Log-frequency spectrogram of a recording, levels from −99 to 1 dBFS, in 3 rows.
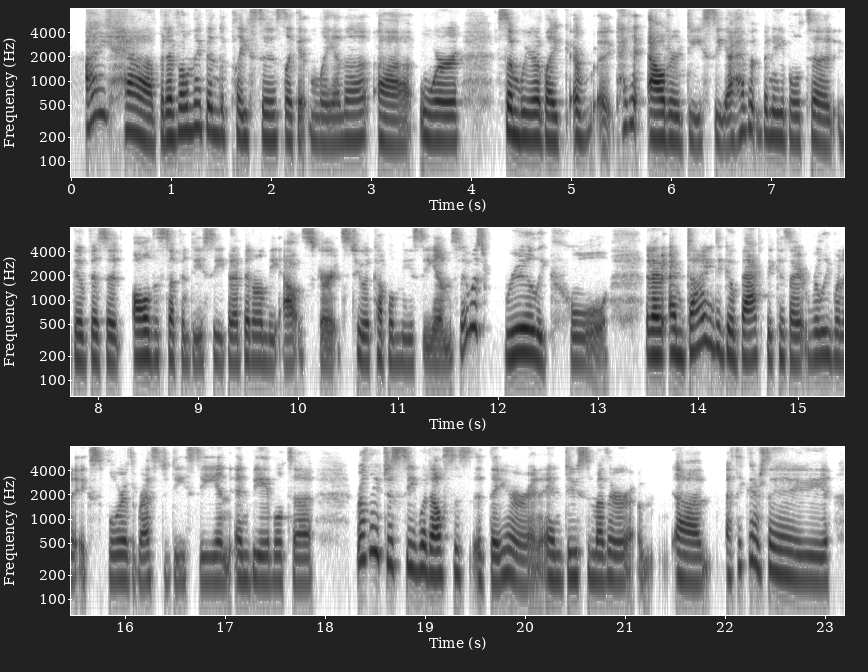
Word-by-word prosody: I 385 +2 +2
have, 205 -8 +4
but 195 - +1
I've 200 - +5
only 235 +3 +3
been 240 -3 +1
to 215 - -3
places 195 -1 -3
like 185 -2 -1
Atlanta, 180 +2 -3
uh, 170 -3 +2
or 185 -2 +3 0.3
somewhere 200 -4 +4
like, 180 -1 +2
er 200 0 0 0.3
kinda 275 +2 -3
outer 195 -2 +8
DC. 175 -1 -7
I - - +3
haven't 235 -1 -4
been 215 - -3
able 190 -2 -1
to 175 -3 -1
go 180 0 +2
visit 175 -1 -1
all 195 +1 +8
the 185 -1 -6
stuff 190 -1 -3
in 175 - -7
DC, 175 +1 -8
but 170 - 0
I've 170 - -4
been 185 -1 0
on 175 -1 -1
the 165 - -8
outskirts - - -3
to 195 -6 -3
a 170 - 0
couple 180 0 -3
museums. 85 - -6
It - - -1
was 460 +1 +1 0.2
really 205 -3 +5 0.2
cool, 175 0 -4 0.3
and 205 - +3
I 205 0 +9
I'm 215 -2 +3
dying 260 +6 +2
to 240 - -2
go 205 -2 +1
back 190 +1 +3
because 185 0 -6
I 175 -1 +1
really 195 +2 -2
wanna 185 -2 -3
explore 180 +1 -4
the 175 - -16
rest 175 +1 -5
of 175 - -20
DC 170 0 -8
and 170 - -4
and 180 -1 -2
be 180 -1 -2
able 175 0 -3
to 165 -1 -2 0.5
really 365 +4 +2
just 270 -2 -3
see 250 -4 -1
what 230 -1 +2
else 205 0 +4
is, 205 -1 -7
eh - - -5
there 175 -1 0
and 155 - -5
and 180 -1 -1
do 190 - -1
some 190 -1 -5
other, 175 0 -1
um - - -13 0.3
uh, 170 -3 +2 0.2
I 205 - -5
think 250 +6 -11
there's 265 -6 -2
a 180 -5 -1
190 Hz, 215 wpm, -23 LUFS, 175-205 Hz, 0.5 s, I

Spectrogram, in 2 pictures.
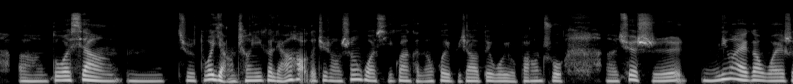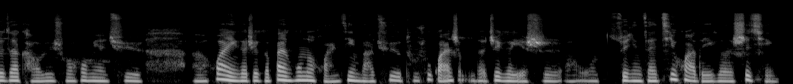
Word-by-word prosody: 呃， 150 -1 -2
多 195 +2 +4
向 175 -6 +4
嗯， 150 -1 -4
就 180 - -4
是 - - 0
多 210 +7 +5
养 190 - +5
成 175 +6 +1
一 180 - +2
个 195 - +3
良 170 +4 +3
好 235 - +2
的 170 - -2
这 190 - -2
种 165 -3 -2
生 230 +6 +2
活 190 -4 +2
习 155 -1 -4
惯， 170 +2 0
可 150 - -6
能 145 +2 -4
会 165 +2 +1
比 145 - -11
较 160 0 +1
对 170 +3 -1
我 155 -1 0
有 145 -2 -1
帮 160 +3 -2
助。 165 -1 -1 0.4
嗯， 155 -1 -2
确 210 +8 +3
实， 170 +3 +4
呃， 175 - -2
另 235 +4 +5
外 225 -6 +6
一 - - +4
个 195 0 +4
我 165 -2 0
也 170 - +1
是 180 +1 -1
在 180 0 +1
考 145 -3 -7
虑 160 +2 -4
说 160 +1 -8
后 180 +3 -3
面 165 -2 -2
去， 155 -1 -6 0.5
呃， 150 -1 -5
换 220 +4 +3
一 175 - +2
个 165 0 +1
这 170 +1 -2
个 160 - -4
办 190 +1 +2
公 195 +1 +1
的 185 - +2
环 135 -2 -7
境 175 +2 -1
吧， 145 -1 -4
去 185 +5 -5
图 170 - -12
书 195 +7 -7
馆 185 - 0
什 200 +1 -5
么 170 - -13
的， 165 0 -6
这 185 +6 -1
个 160 -1 -1
也 145 -1 -3
是， 145 +1 -1
呃， 145 - -14
我 155 -2 -9
最 175 +8 -4
近 165 -1 -1
在 160 +1 -1
计 230 +9 -1
划 205 -6 -1
的 145 -2 -6
一 145 - -3
个 145 0 -4
事 210 +9 +1
情。 135 -6 -8
165 Hz, 315 characters per minute, -24 LUFS, 150-180 Hz, 0.5 s, 外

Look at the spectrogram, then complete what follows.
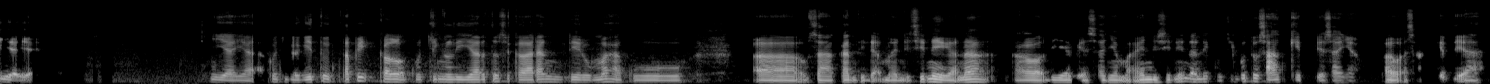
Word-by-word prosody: iya - - +3
iya. 455 - +1 1.9
Iya 105 -2 0
iya, 95 -1 -3
aku - - -9
juga 110 -2 -5
gitu 120 +2 -1 0.2
tapi 120 +8 +2 0.2
kalau 125 -2 +5
kucing 120 +1 -5
liar 115 0 +3
tuh - - -1
sekarang 115 -2 +2 0.2
di 115 - -1
rumah 110 +5 -1
aku, 105 -2 -9 1.2
eee, 95 -1 +4
usahakan 95 +1 +1
tidak - - -1
main 95 -1 0
di - - -5
sini, 125 +2 +4 0.2
karena 105 +4 +4 0.4
kalau 100 +1 +3 0.2
dia 100 -1 +3
biasanya 100 0 -1
main 105 - +3
di - - +1
sini 105 - -2
nanti 125 +1 +1
kucingku 140 -6 -6
tuh 145 - +1
sakit 110 +1 +1
biasanya, 90 -1 -4 0.3
bawa - - +4
sakit, - - -7
iya. - - +3
110 Hz, 150 wpm, -27 LUFS, 100-120 Hz, 1.9 s, kalau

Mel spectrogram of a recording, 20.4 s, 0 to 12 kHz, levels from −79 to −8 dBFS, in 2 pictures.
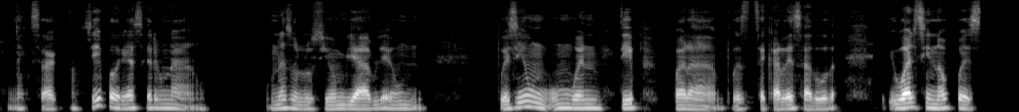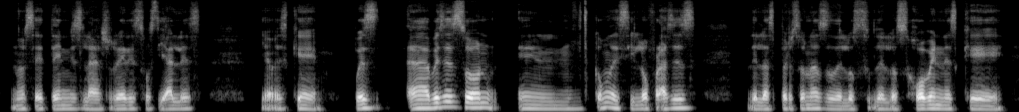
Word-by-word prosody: Exacto. 120 0 -6
Sí, 195 - -2
podría 125 - +1
ser 130 -1 -4
una 125 -1 -4 0.7
una 120 +2 -3
solución 110 -2 -4
viable, 115 0 +3
un 115 +2 -7 0.7
pues 120 +2 0
sí, 155 +3 0
un 155 -7 +1
un 135 +3 0
buen 130 -1 +1
tip 130 +2 0 0.3
para, 110 -3 0
pues, 100 0 -6
sacar - - +1
de 115 - +6
esa 125 - +1
duda. 425 +4 -1 0.5
Igual, 140 +3 +10
sino, 135 -1 0
pues, 135 - -1 0.4
no 105 +1 -6
sé, 105 - -1
tienes 110 +1 -4
las 100 -1 -2
redes 110 +1 -1
sociales. 110 0 -3 0.6
Ya - - 0
ves - - -4
que, - - -1 0.3
pues, 130 +2 +2 0.2
a 130 0 +4
veces 165 +3 +4
son, 145 -2 +5 0.2
em, 110 -2 -6 0.2
¿cómo 150 - -1
decirlo?, 110 -4 0
frases 130 +5 0 0.5
de - - -1
las - - +1
personas 115 0 -2
o 105 - -2
de 100 - +1
los 100 0 -5
de - - 0
los 100 - -3
jóvenes 110 -3 +4
que 95 -3 0
120 Hz, 150 wpm, -24 LUFS, 110-135 Hz, 0.7 s, Igual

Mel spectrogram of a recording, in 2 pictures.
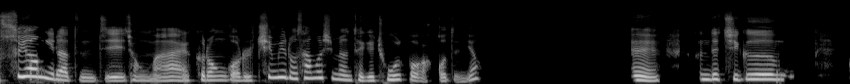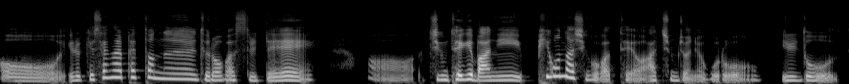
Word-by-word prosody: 수영이라든지 200 - +3
정말 180 -1 -3
그런 195 0 -1
거를 180 -1 -2
취미로 315 - +1
삼으시면 285 -7 -1
되게 180 -3 -1
좋을 215 +3 -1
것 180 -6 -2
같거든요. 160 - -7 1.5
예. 185 -3 +3 0.3
근데 235 0 0
지금 230 +1 +2 0.7
어 160 -2 -3
이렇게 195 +4 -2
생활 315 +6 +2
패턴을 270 -8 +1
들어 195 -2 0
봤을 200 -3 -4
때 190 +4 +1 0.5
어 - - -10 0.2
지금 210 -1 0
되게 225 +2 +6
많이 190 0 +3
피곤하신 360 - +4
것 - - -2
같아요 - - -4
아침저녁으로. 205 -2 -5 0.2
일도 185 0 -1
210 Hz, 245 characters per minute, -22 LUFS, 185-245 Hz, 1.5 s, 되게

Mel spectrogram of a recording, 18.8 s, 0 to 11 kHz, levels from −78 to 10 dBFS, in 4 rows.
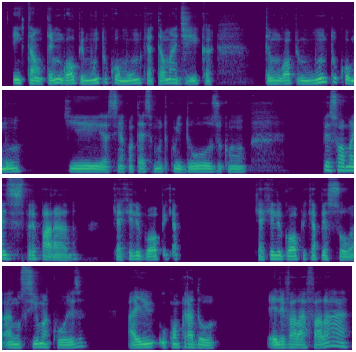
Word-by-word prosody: Então, 115 -5 +3
tem 115 +4 +1
um 135 0 +5
golpe 120 +2 +2
muito 130 +7 +1
comum, 120 -1 +1
que 130 -4 -7
é - - 0
até 100 - -5
uma 130 +2 +1
dica, 105 +2 -4 0.6
tem 105 - +1
um 110 -1 +1
golpe 115 +1 0
muito 140 +10 +2
comum, 115 -2 +2 0.6
que 110 -1 +1
assim, 100 - -4
acontece 110 +1 -5
muito 115 0 -5
com - - -3
idoso, 105 0 0
com 100 -1 -4 1.0
pessoal 150 -2 +1
mais 145 -1 +4
despreparado, 135 -6 +1 0.4
que - - -5
é - - +3
aquele 125 +4 0
golpe 120 +3 -1
que 130 -2 -5
a 135 - -8 1.0
que - - -7
é - - +3
aquele 135 0 +2
golpe 120 +2 +1
que 135 - -9
a 125 - +2
pessoa 110 -6 -1
anuncia 115 +3 0
uma 130 -2 +1
coisa, 110 +9 -2 0.5
aí 120 +6 +3
o - - -2
comprador, 115 -5 0 0.6
ele 110 +2 +2
vai 115 0 0
lá 110 +1 +2
fala: 140 +7 -1
115 Hz, 155 wpm, -23 LUFS, 105-130 Hz, 1.0 s, um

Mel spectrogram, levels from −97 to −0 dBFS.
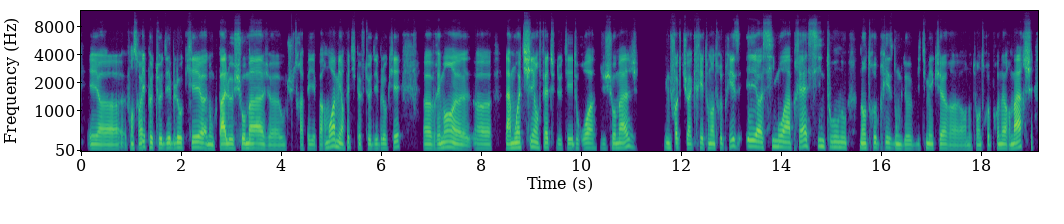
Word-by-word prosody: et 100 0 +1
heu, 95 0 -1
France 100 -1 -2
Travail 110 +5 +1
peut 120 -3 -1
te 110 - -3
débloquer, 115 +3 +1
heu, 115 -4 +3
donc 95 -2 -3
pas 105 0 +9
le 105 0 +1
chômage, 105 -3 +3
heu, 90 0 -5
où 90 0 -9
tu - - -9
seras 90 - -6
payé 95 +1 -7
par 95 - -4
mois, 150 +6 +4
mais 115 -5 +2
en 100 - 0
fait, - - -6
ils - - -5
peuvent - - -7
te - - -5
débloquer, 100 +6 -2 0.5
heu, 100 0 +3
vraiment, 115 +6 +3
heu 90 -5 0
heu, 100 -1 -1 0.3
la 100 -1 +7
moitié, 120 +3 +6
en 120 - +1
fait, 115 +1 0
de 100 -2 -7
tes 105 +3 -3
droits, 105 +2 -1
du 100 0 -10
chômage. 115 +5 +1 0.5
Une 110 -1 -4
fois 115 +2 0
que - - -13
tu - - -2
as 100 - +1
créé 115 - -2
ton 105 - -6
entreprise 110 +8 -2
et 145 -1 +3
heu, 125 -1 +5
6 140 +5 -2
mois 135 -3 +3
après 130 +6 0
si 145 +1 -3
ton 125 -2 -4 0.3
entreprise 110 +1 -2
donc 100 -2 -3
de 95 0 -5
beatmaker, 100 +1 -3
heu, - - -5
en 90 0 -7
auto-entrepreneur 100 +2 -4
marche - - +5
105 Hz, 195 wpm, -25 LUFS, 100-120 Hz, 0.5 s, pas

